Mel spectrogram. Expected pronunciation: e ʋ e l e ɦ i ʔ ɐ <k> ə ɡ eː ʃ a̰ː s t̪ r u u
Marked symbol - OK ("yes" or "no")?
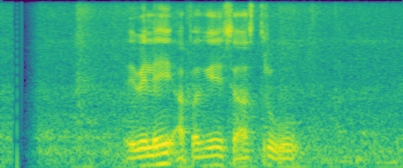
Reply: no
